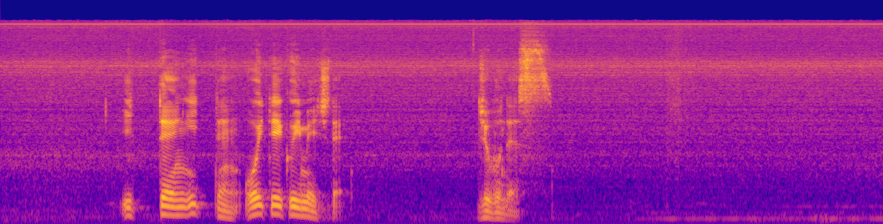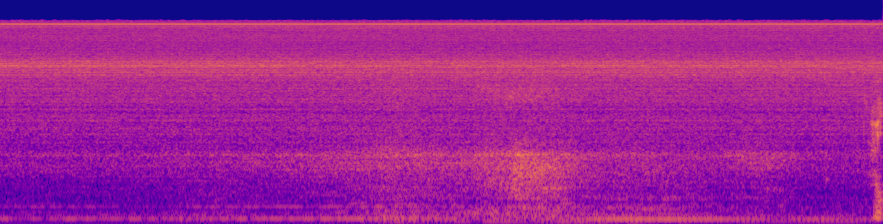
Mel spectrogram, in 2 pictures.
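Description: An aerosol can sprays with a soft hiss.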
